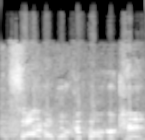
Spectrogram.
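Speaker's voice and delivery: high, loud sulky giving up; resigned kid. Retold or imitated. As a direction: give up in a huff.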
